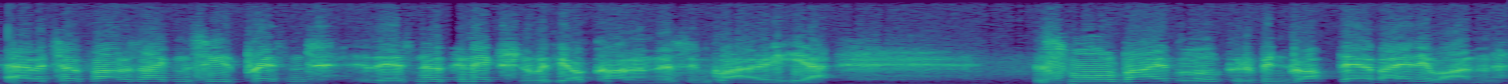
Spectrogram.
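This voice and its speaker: An actor playing a measured, matter-of-fact police inspector in a radio drama, formal and deliberate. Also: male voice, on the high side, sharp tone, lo-fi sound. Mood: formal, careful. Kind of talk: 1970s radio drama acting and narration.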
